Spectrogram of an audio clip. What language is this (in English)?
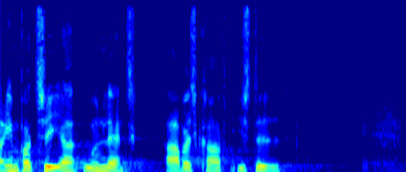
Danish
